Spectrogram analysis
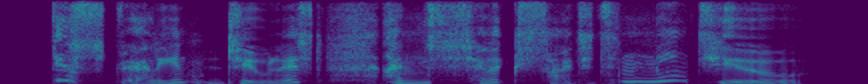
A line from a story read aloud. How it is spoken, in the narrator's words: Tessie, upon meeting Hermione, squealed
